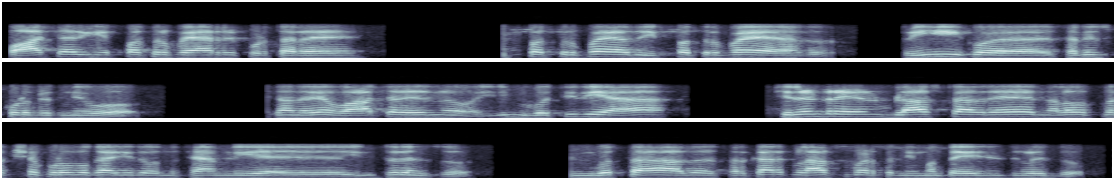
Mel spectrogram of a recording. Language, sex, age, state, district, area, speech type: Kannada, male, 60+, Karnataka, Bellary, rural, conversation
